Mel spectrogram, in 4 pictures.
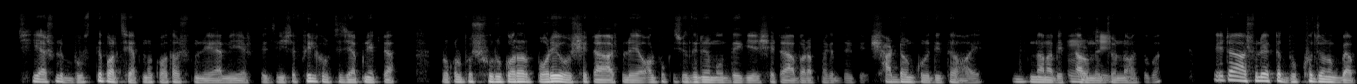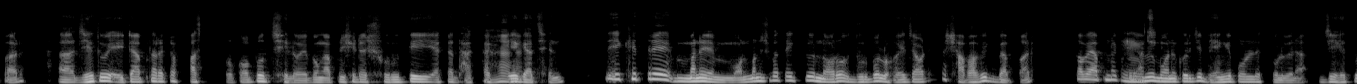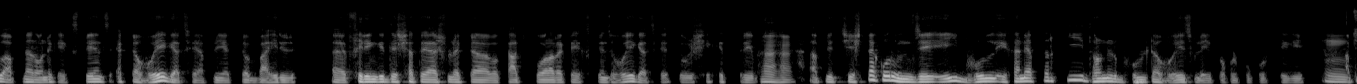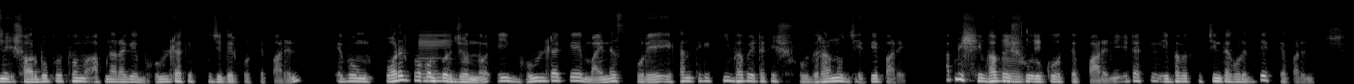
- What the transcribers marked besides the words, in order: in English: "shut down"; in English: "experience"
- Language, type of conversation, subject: Bengali, advice, আপনি বড় প্রকল্প বারবার টালতে টালতে কীভাবে শেষ পর্যন্ত অনুপ্রেরণা হারিয়ে ফেলেন?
